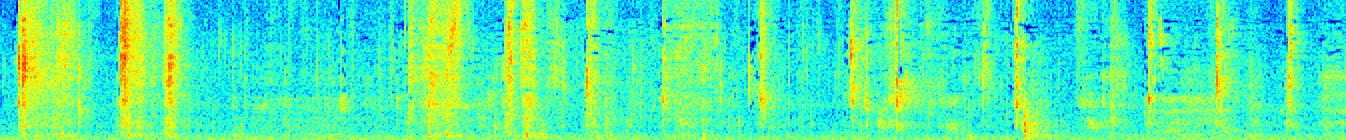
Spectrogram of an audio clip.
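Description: Close-up chewing and wet lip-smacking of someone eating braised pork rib meat by hand, a string of irregular sticky mouth clicks and smacks.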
